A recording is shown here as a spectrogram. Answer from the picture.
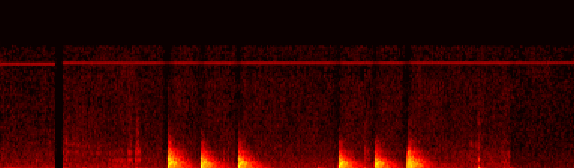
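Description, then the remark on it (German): Two sets of three sharp knocks on a door by an old widowed neighbour dressed as Saint Nicholas, evenly spaced with a short pause between the groups, loud, with no one speaking. “Plötzlich klopft es an der Tür.”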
